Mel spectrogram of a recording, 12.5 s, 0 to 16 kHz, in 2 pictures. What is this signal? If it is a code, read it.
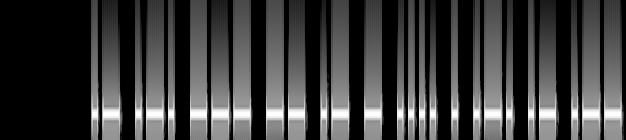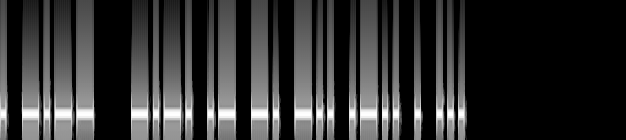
Morse code, heard as a keyed tone, about 22 wpm, 690 Hz. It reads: AROMATHERAPY CANDLES
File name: Difficult Words with Hints - 22wpm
